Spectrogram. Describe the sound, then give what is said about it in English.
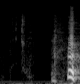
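A quick crunch of peanut butter chocolate snack mix being bitten and chewed: a faint crackle, then two sharper, louder crunchy bursts in under a second, with no talking. “Peanut butter chocolate mix. I mean, what a generous portion here.”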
